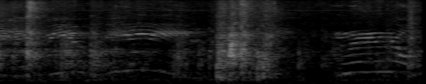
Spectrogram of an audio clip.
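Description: Toddler making wordless high-pitched babbling sounds, short calls that rise and fall in pitch, with a breathy burst a little after a second in.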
